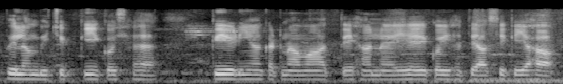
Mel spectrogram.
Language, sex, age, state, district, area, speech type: Punjabi, male, 18-30, Punjab, Muktsar, urban, spontaneous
